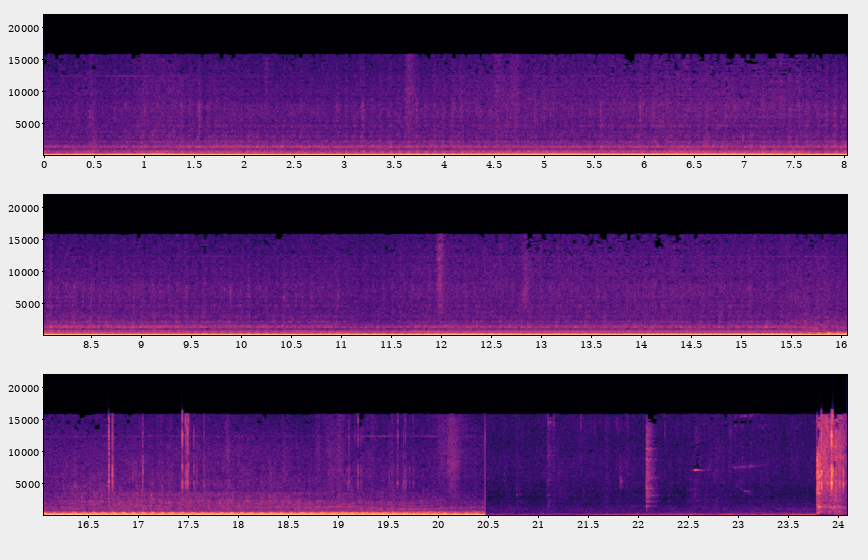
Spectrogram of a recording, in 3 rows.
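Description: Nissan 350Z's 3.5-litre V6 running steadily through a Tomei aftermarket exhaust, without revving, then shut off abruptly about twenty seconds in.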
